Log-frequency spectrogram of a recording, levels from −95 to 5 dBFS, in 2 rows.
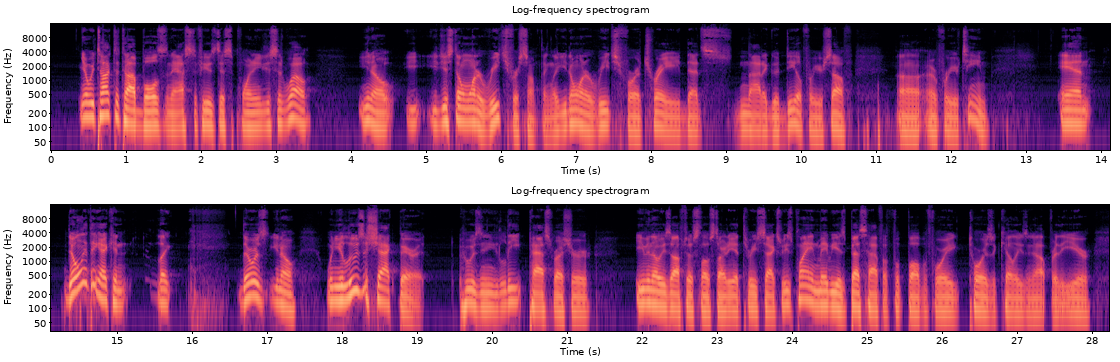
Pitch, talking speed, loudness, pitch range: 100 Hz, 220 wpm, -22 LUFS, 85-120 Hz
